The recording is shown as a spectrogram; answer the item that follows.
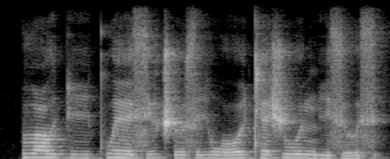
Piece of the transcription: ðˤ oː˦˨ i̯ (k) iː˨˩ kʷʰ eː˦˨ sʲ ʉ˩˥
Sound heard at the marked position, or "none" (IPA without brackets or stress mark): k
